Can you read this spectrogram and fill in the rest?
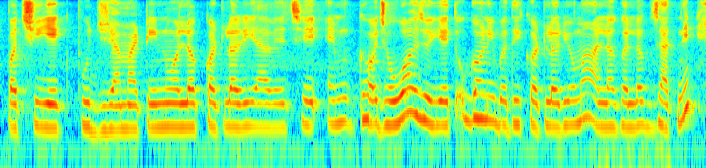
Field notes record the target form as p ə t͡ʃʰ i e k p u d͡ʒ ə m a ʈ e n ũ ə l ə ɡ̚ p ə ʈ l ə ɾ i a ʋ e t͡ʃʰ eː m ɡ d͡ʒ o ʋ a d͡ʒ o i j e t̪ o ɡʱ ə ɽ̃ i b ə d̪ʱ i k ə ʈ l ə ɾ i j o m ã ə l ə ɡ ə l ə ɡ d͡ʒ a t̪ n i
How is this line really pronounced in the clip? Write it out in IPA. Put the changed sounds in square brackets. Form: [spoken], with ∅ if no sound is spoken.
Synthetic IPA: p ə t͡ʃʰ i e k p u d͡ʒ [a] m a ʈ e n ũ ə l ə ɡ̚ [k] ə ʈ l ə ɾ i a ʋ e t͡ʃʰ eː m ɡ d͡ʒ o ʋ a d͡ʒ o i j e t̪ o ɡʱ ə ɽ̃ i b ə d̪ʱ i k ə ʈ l ə ɾ i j o m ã ə l ə ɡ ə l ə ɡ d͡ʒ a t̪ n i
